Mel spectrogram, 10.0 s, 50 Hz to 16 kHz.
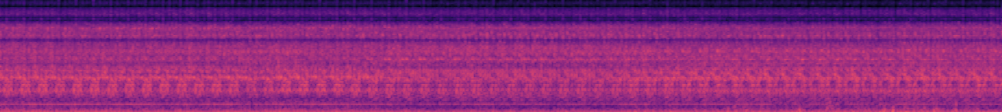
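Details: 2005 Ford 6.0L Powerstroke diesel, 80–100 miles after reman injectors, new fuel pump, filters and oil: uneven idle with a steady knock about three per second, getting worse; owner suspects harness, FICM or injectors, not confirmed.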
